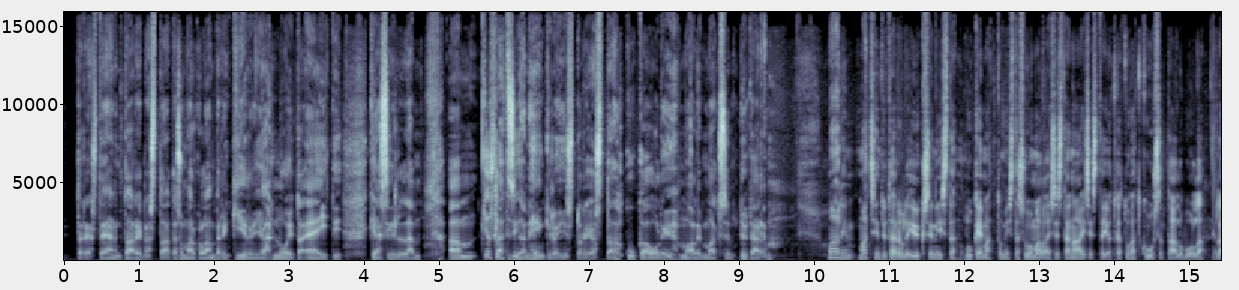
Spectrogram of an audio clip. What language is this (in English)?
Finnish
